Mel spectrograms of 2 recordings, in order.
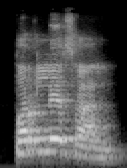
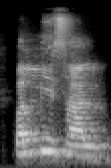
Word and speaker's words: پرلے: کو کہتے ہیں گزشتہ، بعض لوگ اگلے کہتے ہیں اگلے سال، پرلے سال، پلی سال، پلی لفظ نہیں ہوتا ہے، پرلے تو صحیح تلفظ کے ساتھ بولنا چاہیے، اور آپ کو تو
